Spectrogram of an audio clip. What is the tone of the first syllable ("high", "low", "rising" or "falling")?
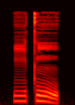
high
